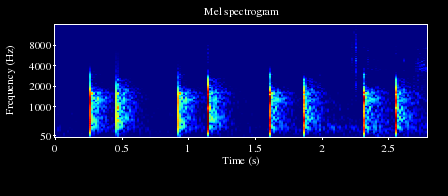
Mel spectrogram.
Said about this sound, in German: Das heißt, immer wenn ihr das Themenglas klopfen hört, wird es Zeit für ein neues Thema.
